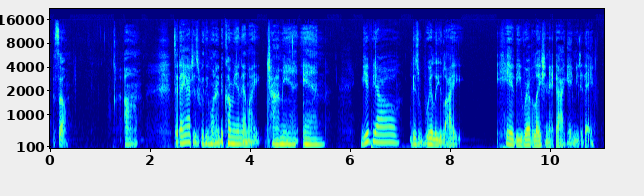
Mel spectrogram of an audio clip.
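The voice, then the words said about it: Whispering quietly. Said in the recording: “you might have to turn your volume up a little bit this episode because I'm whispering.”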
